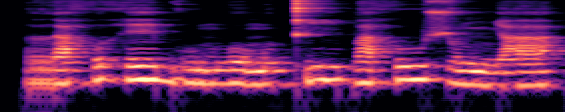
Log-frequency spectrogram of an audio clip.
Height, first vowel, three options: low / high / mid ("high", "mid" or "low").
low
